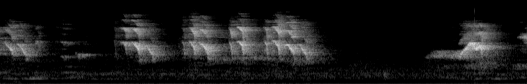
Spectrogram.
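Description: A cockatiel gives a run of harsh, buzzy chirps in quick bursts, then a rising whistled note near the end; no other sounds stand out.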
